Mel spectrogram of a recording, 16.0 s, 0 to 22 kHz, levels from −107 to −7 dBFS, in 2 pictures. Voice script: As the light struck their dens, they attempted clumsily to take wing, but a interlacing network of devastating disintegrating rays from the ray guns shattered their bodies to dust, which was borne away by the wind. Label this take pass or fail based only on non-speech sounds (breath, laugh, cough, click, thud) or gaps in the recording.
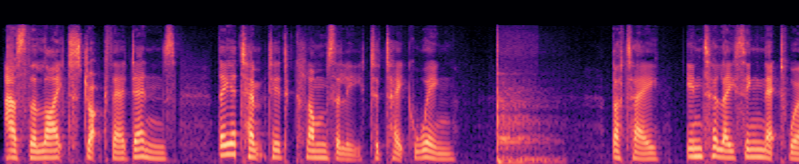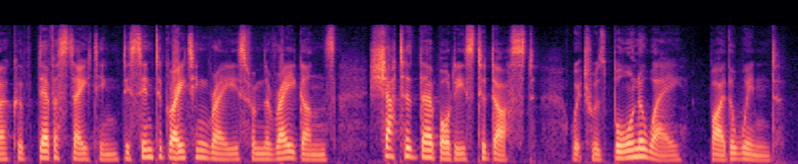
fail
